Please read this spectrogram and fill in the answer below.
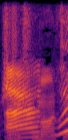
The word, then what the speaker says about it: Jay Tramonte: You are, Jay Tramonte.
